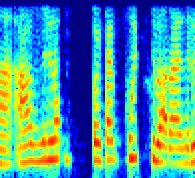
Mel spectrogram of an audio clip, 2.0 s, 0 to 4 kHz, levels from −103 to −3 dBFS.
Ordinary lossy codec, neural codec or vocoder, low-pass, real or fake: none; codec, 16 kHz, 2 kbps, FunCodec, trained on Chinese and English, 25 frames a second; 3.6 kHz; fake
